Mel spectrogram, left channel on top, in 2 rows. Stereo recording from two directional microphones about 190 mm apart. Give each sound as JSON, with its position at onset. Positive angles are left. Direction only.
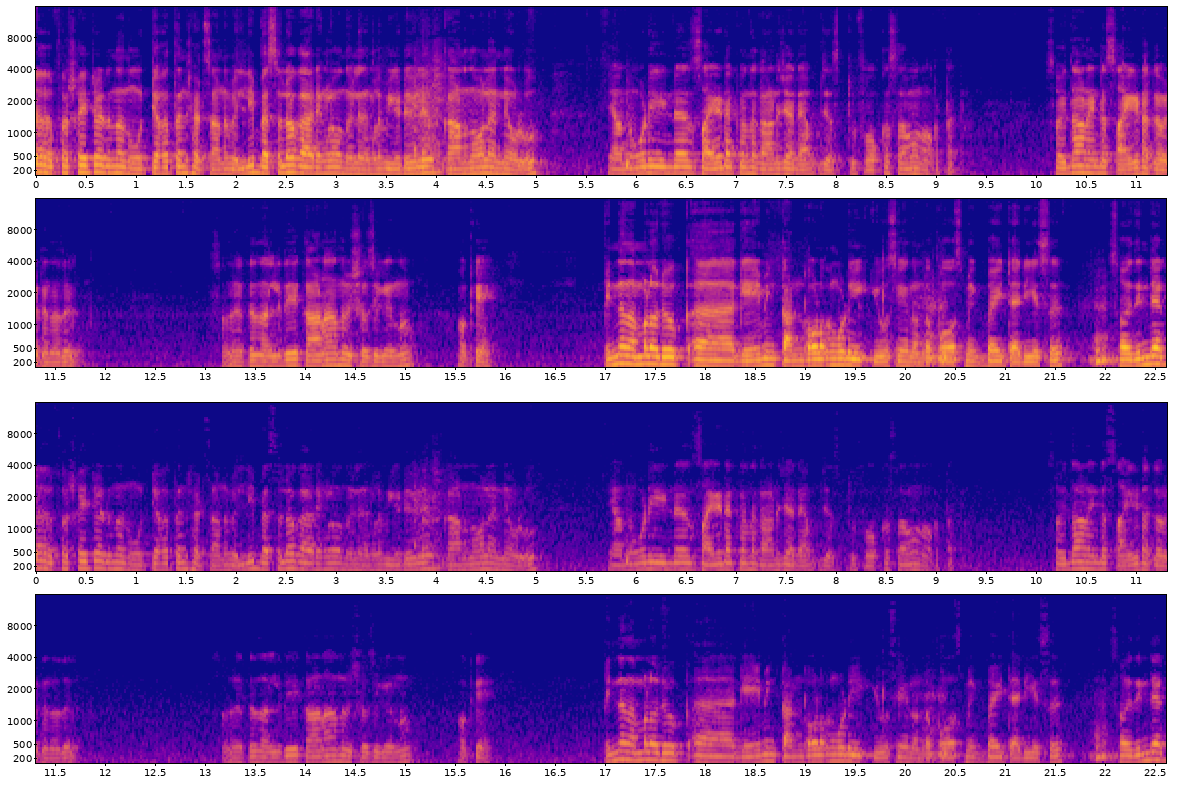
{"t": 0.0, "sound": "speech", "side_deg": 5}
{"t": 5.7, "sound": "speech", "side_deg": 0}
{"t": 7.5, "sound": "speech", "side_deg": 10}
{"t": 7.9, "sound": "speech", "side_deg": -5}
{"t": 10.1, "sound": "speech", "side_deg": -5}
{"t": 13.2, "sound": "speech", "side_deg": -15}
{"t": 16.9, "sound": "speech", "side_deg": 0}
{"t": 17.7, "sound": "speech", "side_deg": 15}
{"t": 22.1, "sound": "speech", "side_deg": 0}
